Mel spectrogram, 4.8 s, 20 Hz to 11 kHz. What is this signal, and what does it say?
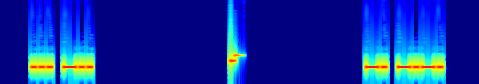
Morse code, heard as a keyed tone, about 30 wpm, 700 Hz. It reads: SD NC
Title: US States and Canadian Provinces 30wpm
